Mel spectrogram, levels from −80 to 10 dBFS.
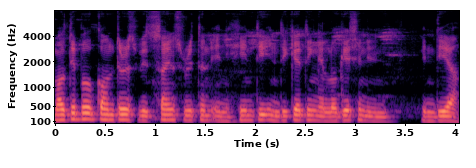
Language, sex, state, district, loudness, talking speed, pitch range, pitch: English, male, Nagaland, Kohima, -18 LUFS, 175 wpm, 120-140 Hz, 130 Hz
